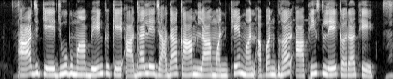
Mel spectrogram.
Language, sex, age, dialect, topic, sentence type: Chhattisgarhi, female, 60-100, Central, banking, statement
